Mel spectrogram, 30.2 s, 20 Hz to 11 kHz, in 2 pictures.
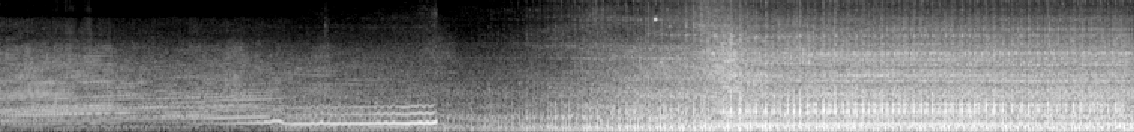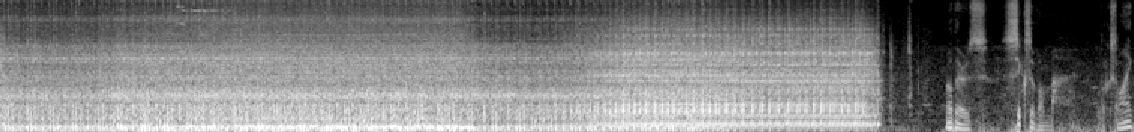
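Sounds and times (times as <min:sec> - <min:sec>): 
many motorcycles pulling into a diner driveway and idling: 0:06.1 - 0:27.0.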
